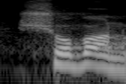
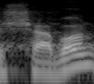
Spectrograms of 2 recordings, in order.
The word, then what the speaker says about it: شبان: خیلی گویا بیان شده شبان خوندم می‌دونید دیگه بیشتر شبان تلفظ میشه اشکالی هم نداره ولی اصل کلمه شبان هست چوبدار می‌گفتن حتی به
